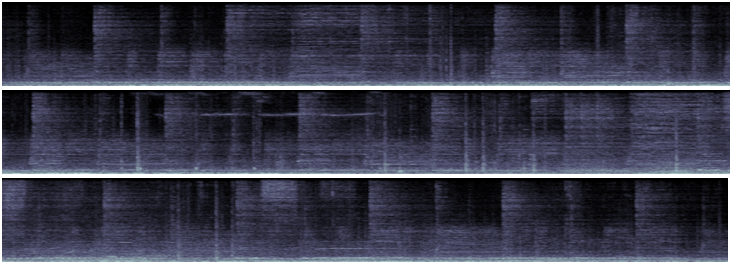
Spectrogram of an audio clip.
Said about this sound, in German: ist in seinem klapprigen Auto nach Chilpancingo unterwegs, der Hauptstadt des Bundesstaats Guerrero, einer der ärmsten und gewalttätigsten Regionen Mexikos.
